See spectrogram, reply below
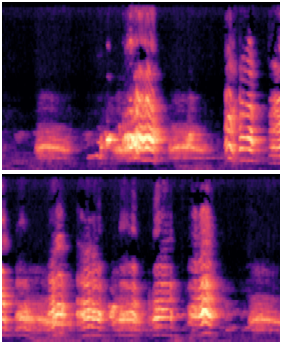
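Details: Talking parrot giving a run of loud, harsh, strongly harmonic squawks and chattering phrases, several bursts close together with short pauses, each rising and falling; no other clear sounds.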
